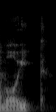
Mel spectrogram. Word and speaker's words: Vought: Y entonces el superhéroe no es eso para Voight. Es o Voight, ¿no? Es Voight, ¿no? Me parece que es Voight, la pronunciación correcta.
